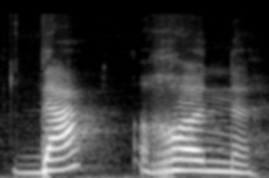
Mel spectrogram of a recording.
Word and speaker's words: daronne: Et la mère devient, vous pouvez peut-être le deviner, la daronne. La daronne. D'accord? Donc au niveau de la prononciation, c'est pareil que l'adjectif bon au masculin, bon, bon, daron. Et au féminin, bonne, bonne, daronne.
